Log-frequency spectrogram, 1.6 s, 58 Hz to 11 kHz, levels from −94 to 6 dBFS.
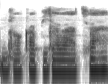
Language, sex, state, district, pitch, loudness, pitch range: Hindi, male, Bihar, Begusarai, 130 Hz, -19 LUFS, 130-140 Hz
